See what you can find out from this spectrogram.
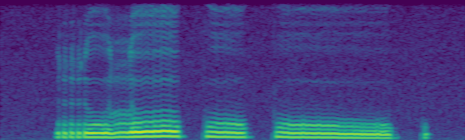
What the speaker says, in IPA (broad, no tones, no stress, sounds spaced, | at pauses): r u l ʊː p uː p uː p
